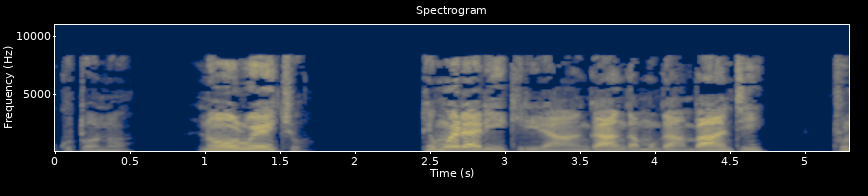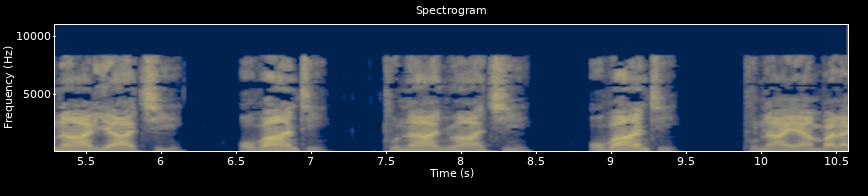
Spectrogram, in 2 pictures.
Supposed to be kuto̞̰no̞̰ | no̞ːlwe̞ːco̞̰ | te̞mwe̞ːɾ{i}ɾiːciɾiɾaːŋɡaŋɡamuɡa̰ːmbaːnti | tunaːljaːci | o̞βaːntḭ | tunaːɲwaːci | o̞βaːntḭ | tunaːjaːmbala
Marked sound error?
yes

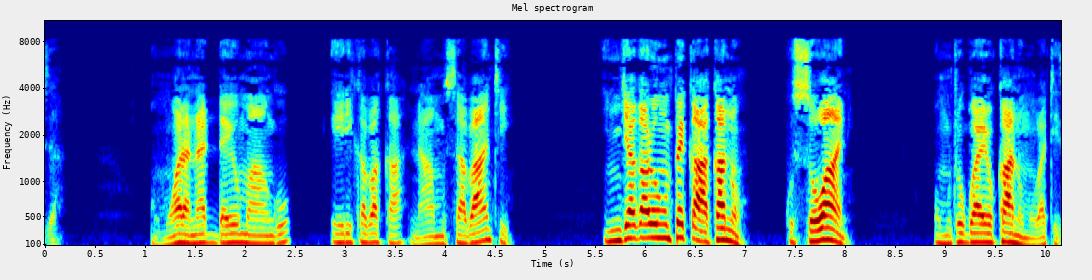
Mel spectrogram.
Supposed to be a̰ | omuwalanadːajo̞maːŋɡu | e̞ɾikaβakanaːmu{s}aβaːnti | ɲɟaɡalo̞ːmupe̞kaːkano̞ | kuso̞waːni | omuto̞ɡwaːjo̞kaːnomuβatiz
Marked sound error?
no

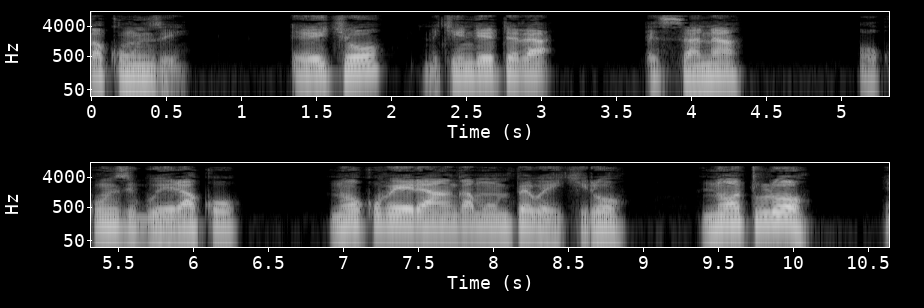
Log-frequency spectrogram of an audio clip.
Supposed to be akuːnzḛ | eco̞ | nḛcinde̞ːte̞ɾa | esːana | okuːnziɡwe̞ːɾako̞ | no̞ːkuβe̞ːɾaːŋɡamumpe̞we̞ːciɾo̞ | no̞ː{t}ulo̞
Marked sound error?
no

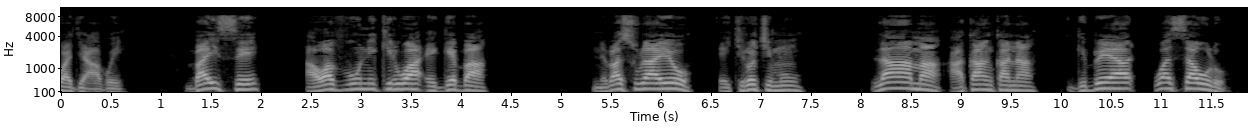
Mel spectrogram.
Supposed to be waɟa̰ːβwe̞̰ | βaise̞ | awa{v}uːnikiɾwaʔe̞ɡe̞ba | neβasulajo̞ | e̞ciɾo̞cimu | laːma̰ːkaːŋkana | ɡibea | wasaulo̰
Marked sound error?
no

